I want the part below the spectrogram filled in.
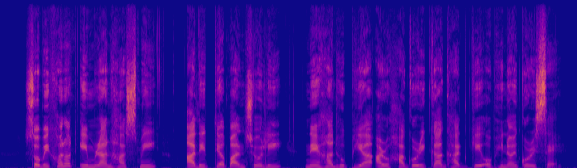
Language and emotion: Assamese, neutral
